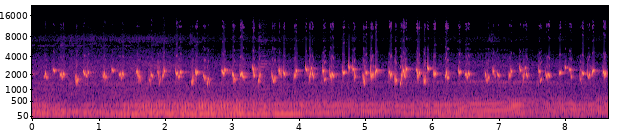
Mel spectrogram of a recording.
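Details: Yellow-vented bulbul, a female in breeding condition calling a male, in a sustained rapid chatter of bright, slurred chip notes, dense and unbroken, over a noticeable low, murmuring background rumble.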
